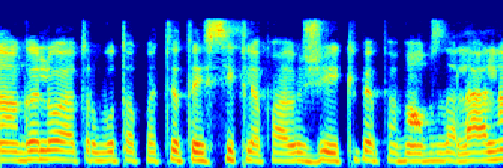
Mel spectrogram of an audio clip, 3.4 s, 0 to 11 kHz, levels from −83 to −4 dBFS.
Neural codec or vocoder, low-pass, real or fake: none; 7.2 kHz; real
